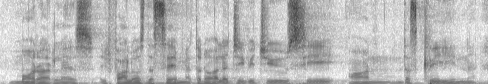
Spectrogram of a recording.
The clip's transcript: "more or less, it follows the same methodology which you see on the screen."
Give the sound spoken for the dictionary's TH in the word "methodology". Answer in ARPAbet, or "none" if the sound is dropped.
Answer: T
